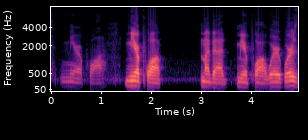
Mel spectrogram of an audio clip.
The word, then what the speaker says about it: mirepoix: It's pronounced mirepoix.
